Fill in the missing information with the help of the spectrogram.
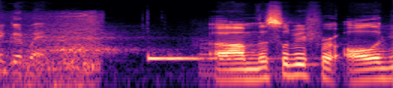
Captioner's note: high tone chimes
